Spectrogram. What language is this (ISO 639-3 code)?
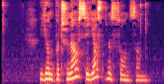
bel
